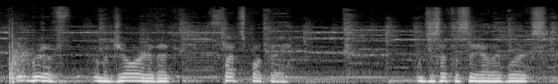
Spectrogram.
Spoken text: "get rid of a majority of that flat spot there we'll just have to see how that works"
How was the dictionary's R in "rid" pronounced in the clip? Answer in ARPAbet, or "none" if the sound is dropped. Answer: W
